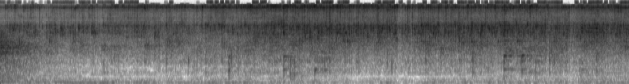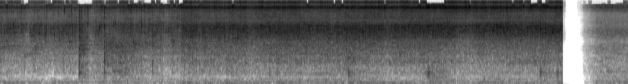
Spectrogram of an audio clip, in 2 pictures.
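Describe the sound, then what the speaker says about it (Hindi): Onions sizzle and fry in oil for aloo tahari, a steady close hiss with spoon scrapes as they are stirred, ending in a brief cut to silence. "अब इसमें प्याज ऐड कर लेंगे।"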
